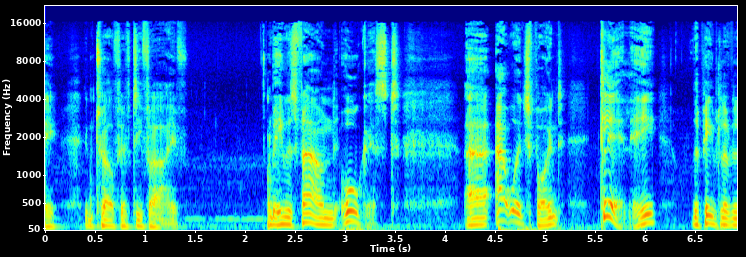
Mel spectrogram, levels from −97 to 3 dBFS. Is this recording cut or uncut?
cut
